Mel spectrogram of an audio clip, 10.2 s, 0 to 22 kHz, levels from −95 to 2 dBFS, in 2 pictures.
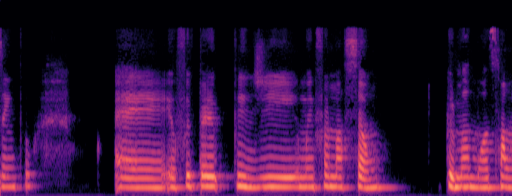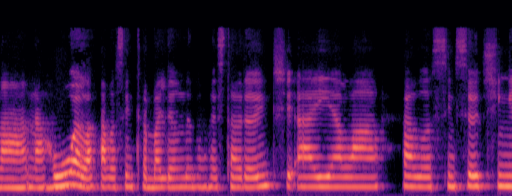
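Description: No technical faults can be heard anywhere in the recording, and the signal holds steady throughout with nothing that points to a problem in capture, processing or transmission.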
